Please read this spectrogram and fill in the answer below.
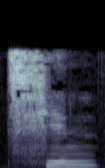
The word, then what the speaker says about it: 亲: And the word qin, when we pronounce it, is the first tone. So we make it flat.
